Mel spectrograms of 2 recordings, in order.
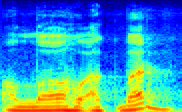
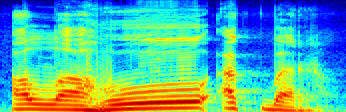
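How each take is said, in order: First: The 'hu' is short with no added stop. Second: The 'hu' is stretched into a long vowel. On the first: The speaker calls it right. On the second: The speaker calls it wrong.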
